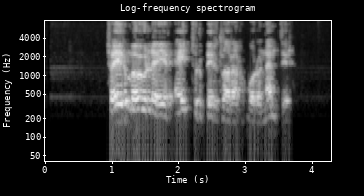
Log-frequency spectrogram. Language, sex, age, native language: Icelandic, male, 50-59, Icelandic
